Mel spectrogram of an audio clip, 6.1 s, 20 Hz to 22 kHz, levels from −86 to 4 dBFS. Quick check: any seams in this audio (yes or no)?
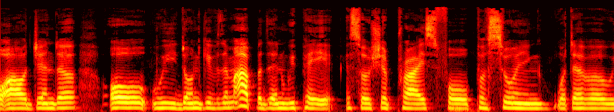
no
